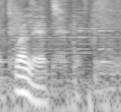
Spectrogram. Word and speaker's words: toilettes: There's an S at the end of the word for bathrooms, even though you don't pronounce it. Okay, give that a try. Repeat after Estelle. Les. Les toilettes.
